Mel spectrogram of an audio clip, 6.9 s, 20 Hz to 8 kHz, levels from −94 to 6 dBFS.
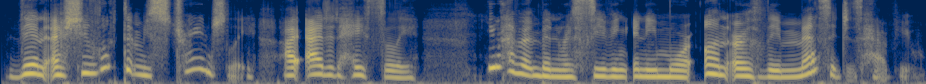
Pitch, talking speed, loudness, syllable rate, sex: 250 Hz, 175 wpm, -20 LUFS, 5.8 syllables/s, female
